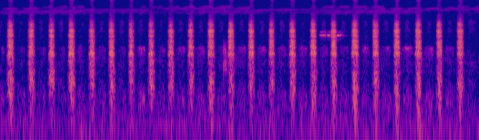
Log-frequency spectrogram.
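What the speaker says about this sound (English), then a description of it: "Continue the breath of fire." Rapid yogic breath of fire, about twenty sharp forceful exhalations through the nose at a fast, steady, even rhythm, close and clear with no talking.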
